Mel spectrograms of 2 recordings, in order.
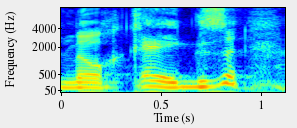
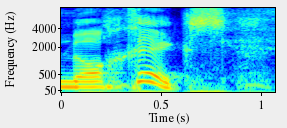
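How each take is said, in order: First: The last consonant is a voiced G sound. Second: The last consonant is a voiceless K sound. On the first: "Some would pronounce it Milchigs" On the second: "some would pronounce it Milchiks"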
